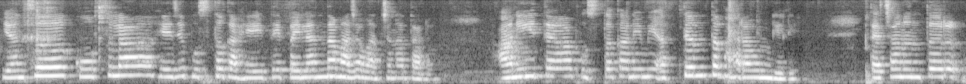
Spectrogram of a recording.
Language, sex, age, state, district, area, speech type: Marathi, female, 30-45, Maharashtra, Nashik, urban, spontaneous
